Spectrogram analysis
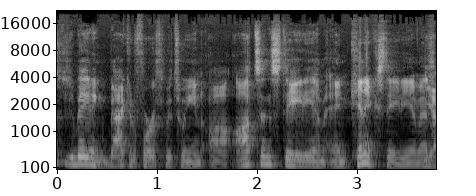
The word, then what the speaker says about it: Autzen: I think it's pronounced Autzen Stadium. Pretty sure it's Autzen Stadium.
